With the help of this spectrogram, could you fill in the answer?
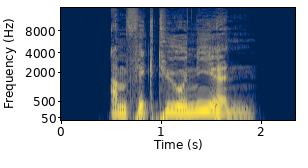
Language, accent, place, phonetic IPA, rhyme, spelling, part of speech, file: German, Germany, Berlin, [ˌamfɪktyoˈniːən], -iːən, Amphiktyonien, noun, De-Amphiktyonien.ogg
- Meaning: plural of Amphiktyonie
